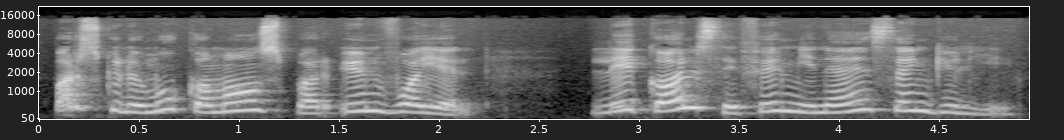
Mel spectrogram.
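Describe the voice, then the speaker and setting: A woman's voice: high-pitched, animated, unhurried, darkish tone. A woman teaching a French grammar lesson, spelling out letters and listing examples one by one. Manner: switches between French, Arabic and English to explain. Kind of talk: slow, deliberate classroom lesson.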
